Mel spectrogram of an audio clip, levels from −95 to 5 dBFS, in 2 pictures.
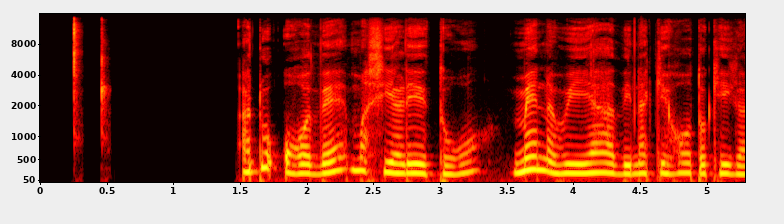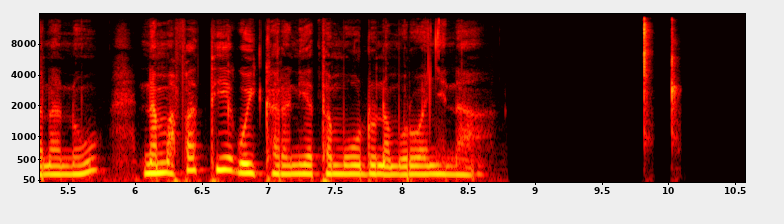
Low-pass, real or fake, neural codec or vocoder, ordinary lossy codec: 14.4 kHz; real; none; AAC, 96 kbps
